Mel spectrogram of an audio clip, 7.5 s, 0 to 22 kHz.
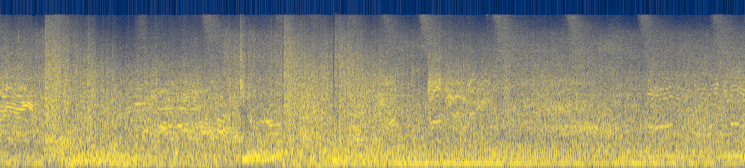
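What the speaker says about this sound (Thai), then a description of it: "ประมาณ3นาทีรถคันนี้ก็ระเบิดเลยระเบิดไล่กันเลย5ลูก6ลูก" A truck burning after a crash with a trailer truck on a Thai roadside, exploding repeatedly in heavy, loud booms over a continuous roaring blaze, distant and reverberant, with crowd noise and talk underneath.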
